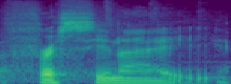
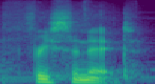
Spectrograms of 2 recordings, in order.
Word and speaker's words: Freycinet: review of sapphire fres so it's not frinet it's FR uh named after a French explorer I believe uh I did double check that to make sure that's how you say it correctly because some people even locals were saying freet uh but no it's fre uh so sa by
